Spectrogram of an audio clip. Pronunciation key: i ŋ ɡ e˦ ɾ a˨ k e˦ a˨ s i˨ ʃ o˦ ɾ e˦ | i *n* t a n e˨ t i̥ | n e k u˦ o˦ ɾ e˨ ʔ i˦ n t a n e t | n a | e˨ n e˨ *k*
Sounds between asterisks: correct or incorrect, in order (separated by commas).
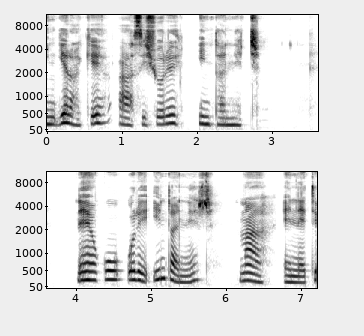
correct, incorrect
